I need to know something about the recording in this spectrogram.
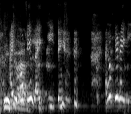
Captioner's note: laughing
